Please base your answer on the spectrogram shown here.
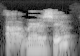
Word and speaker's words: Mazereeuw: Anyway, we are thankful for our guest, Bethany Mazereeuw. Rhymes with kangaroo.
